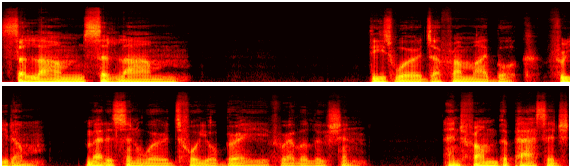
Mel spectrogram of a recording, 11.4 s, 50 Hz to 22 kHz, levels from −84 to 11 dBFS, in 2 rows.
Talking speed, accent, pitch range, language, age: 100 wpm, American, 65-75 Hz, English, 40-59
